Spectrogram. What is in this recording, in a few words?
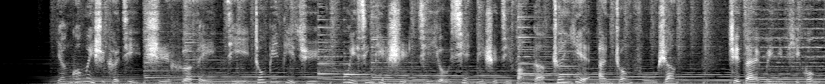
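Mandarin Chinese, female, voice over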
